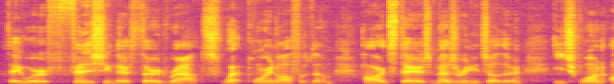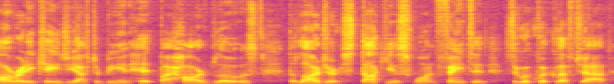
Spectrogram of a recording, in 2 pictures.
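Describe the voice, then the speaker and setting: A man reading a story passage aloud in a measured, deliberate way. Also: mid-range voice, fairly bright tone.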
